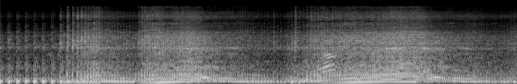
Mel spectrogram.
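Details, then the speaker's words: Single-cylinder motorcycle that stalled without its battery, revved during a charging test. Revs up and back down twice cleanly, no misses. The fault was a wiring problem, to be taped. Normal revving. "goods pa mga idol no so goods pa yon ayusin na lang natin ite-tape at okay na po yung problema ng ating idol no"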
